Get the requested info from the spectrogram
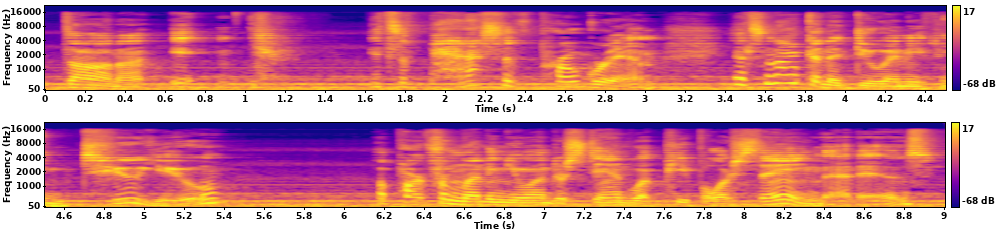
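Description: An actor playing an enthusiastic, patient, mildly exasperated spaceship technician in an audio drama, explaining things breezily. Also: male voice, medium pitch, wildly swooping pitch, normal speed, music in the background, poor audio. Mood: reassuring, exasperated.

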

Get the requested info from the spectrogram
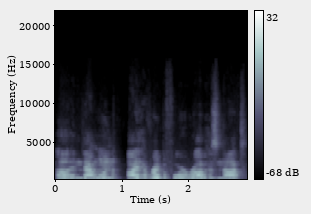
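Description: Low-voiced podcast co-host, matter-of-fact. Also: male voice, moderate pace, slight background noise. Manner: steady, matter-of-fact, organized. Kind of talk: casual chat, wrapping up the episode.

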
